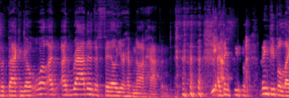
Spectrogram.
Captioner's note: laughs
